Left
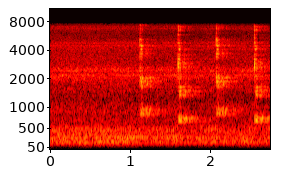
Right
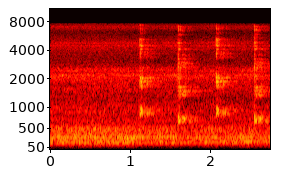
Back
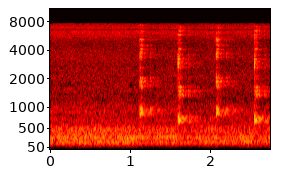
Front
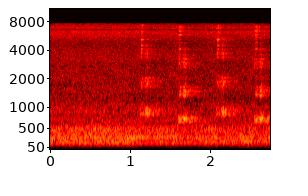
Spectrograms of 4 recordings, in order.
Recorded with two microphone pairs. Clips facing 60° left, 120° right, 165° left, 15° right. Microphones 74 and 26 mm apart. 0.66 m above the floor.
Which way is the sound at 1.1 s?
Straight behind.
